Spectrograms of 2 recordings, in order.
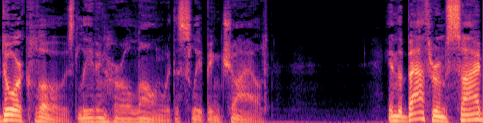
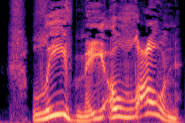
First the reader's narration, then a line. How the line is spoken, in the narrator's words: shouted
